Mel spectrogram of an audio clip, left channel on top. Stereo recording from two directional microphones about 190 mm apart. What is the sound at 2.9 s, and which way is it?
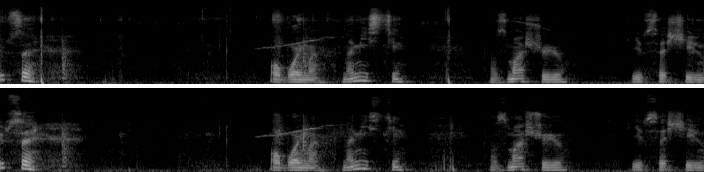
Speech, 30° left (ahead or behind).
